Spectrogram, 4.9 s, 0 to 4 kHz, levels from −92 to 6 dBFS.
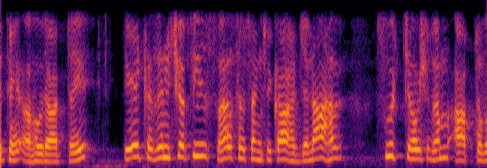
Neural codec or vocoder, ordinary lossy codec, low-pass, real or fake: codec, 24 kHz, 3 kbps, HILCodec; none; 3.6 kHz; fake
